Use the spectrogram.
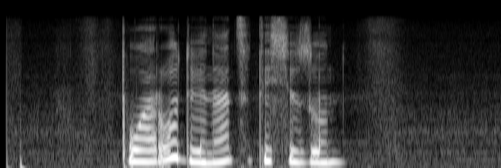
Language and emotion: Russian, neutral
